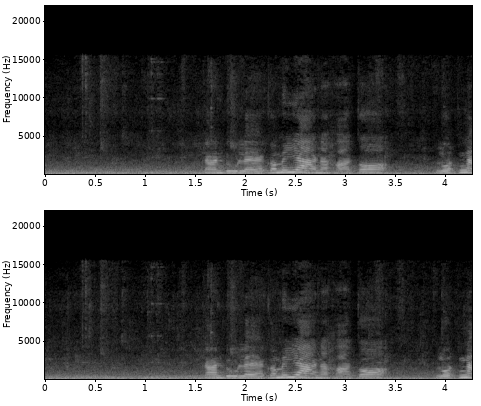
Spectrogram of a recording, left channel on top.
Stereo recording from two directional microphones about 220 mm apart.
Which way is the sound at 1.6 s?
Centre (ahead or behind).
